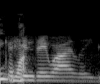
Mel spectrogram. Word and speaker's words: Kehinde Wiley: It's the Barack Obama by Kehinde. Am I saying that correctly? – Kehinde Wiley. – Yes. Kehinde Wiley from 2018.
